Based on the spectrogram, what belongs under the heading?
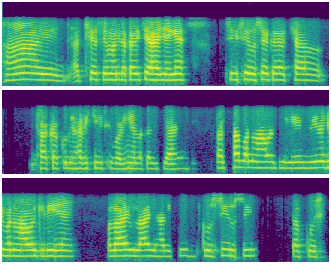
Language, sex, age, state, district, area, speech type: Hindi, female, 60+, Uttar Pradesh, Jaunpur, rural, conversation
